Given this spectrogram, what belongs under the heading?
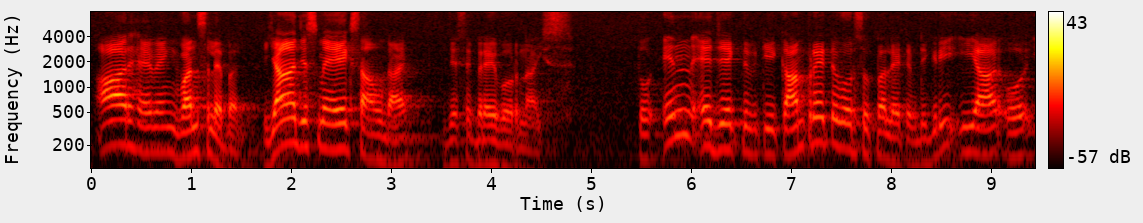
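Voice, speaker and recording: A middle-aged man teaching an English grammar lesson, explaining patiently and calling his students "beta" as he works through examples. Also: fairly high pitch.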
